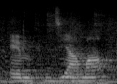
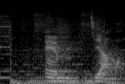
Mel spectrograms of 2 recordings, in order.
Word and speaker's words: M. Diamond: Mon pseudonyme, c'est M. Diamond. Puis je le prononce vraiment en anglais, pas en français. M. Diamond.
